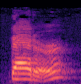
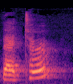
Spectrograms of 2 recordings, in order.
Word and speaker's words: better: D so for example when we say the word better we have a vowel t and another vowel this T changes and it becomes this fast D sound so we don't say better we say better better so it's not a really strong D it's not better it's a real quick better better look again we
